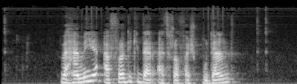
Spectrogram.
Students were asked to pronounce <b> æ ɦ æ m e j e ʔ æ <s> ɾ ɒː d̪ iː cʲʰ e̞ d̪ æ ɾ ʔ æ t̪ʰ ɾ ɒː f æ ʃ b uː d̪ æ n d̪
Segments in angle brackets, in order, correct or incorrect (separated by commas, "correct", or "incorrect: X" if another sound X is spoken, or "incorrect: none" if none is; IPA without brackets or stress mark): incorrect: v, incorrect: f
